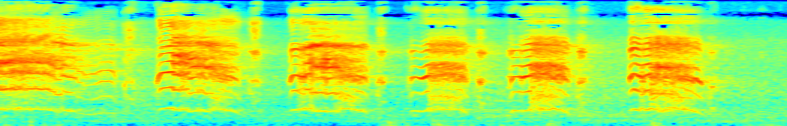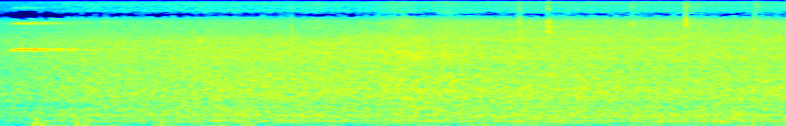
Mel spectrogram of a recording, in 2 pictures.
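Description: Newborn cries in about five bursts of rhythmic wailing, then quiets, with steady room noise throughout; crying attributed to gas.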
